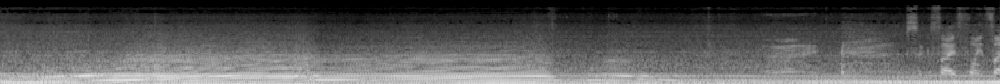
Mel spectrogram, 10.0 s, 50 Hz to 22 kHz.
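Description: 2009 Dodge Charger SRT8's 6.1-litre Hemi V8 accelerating hard from a launch at about 1500 rpm, heard from inside the cabin. The engine pitch climbs, drops back about three seconds in as the automatic upshifts, and climbs again. Around five and a half seconds it drops once more and settles as the run ends.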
